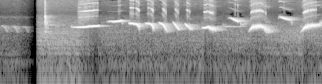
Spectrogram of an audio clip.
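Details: White-rumped shama lure song: after a short burst of noise, bright clear whistles and a quick series of repeated slurred notes, ending with loud rising whistles.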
